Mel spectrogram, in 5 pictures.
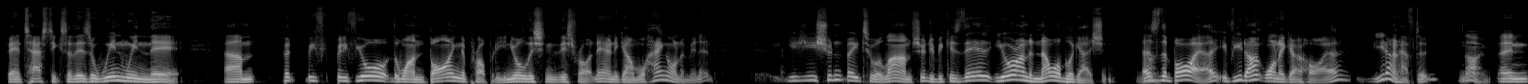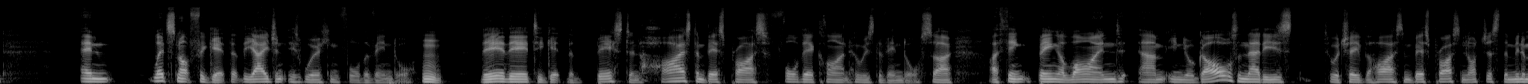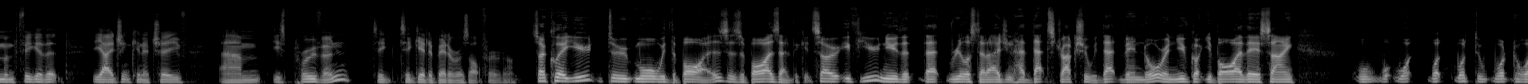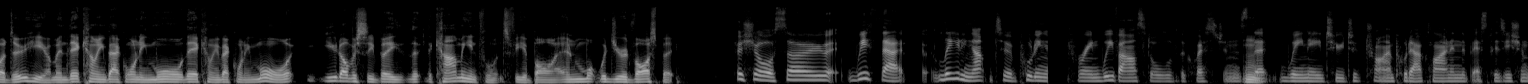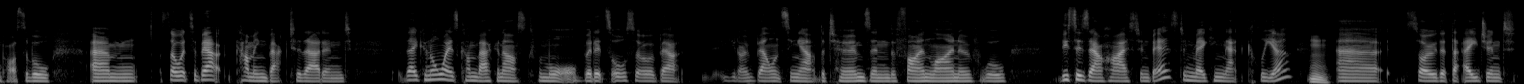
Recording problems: audio cutting out; at 56 s

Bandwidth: 15 kHz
